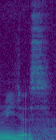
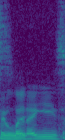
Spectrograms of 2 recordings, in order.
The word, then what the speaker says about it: Regis: you know, I say Regis, Regis. I like the hard G.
